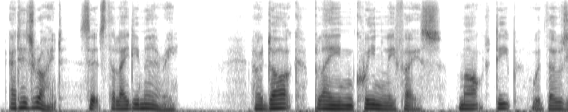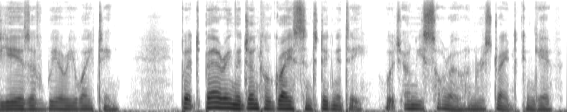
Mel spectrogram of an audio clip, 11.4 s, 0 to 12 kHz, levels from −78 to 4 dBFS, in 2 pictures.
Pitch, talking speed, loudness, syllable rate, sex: 105 Hz, 180 wpm, -18 LUFS, 5.3 syllables/s, male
